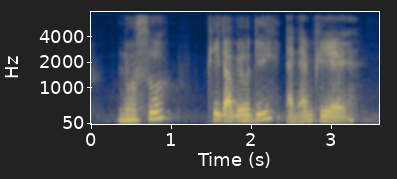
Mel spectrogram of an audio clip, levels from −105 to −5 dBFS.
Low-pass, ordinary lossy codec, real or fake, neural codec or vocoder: 7.2 kHz; none; fake; codec, 16 kHz, 2 kbps, FreqCodec, smaller model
